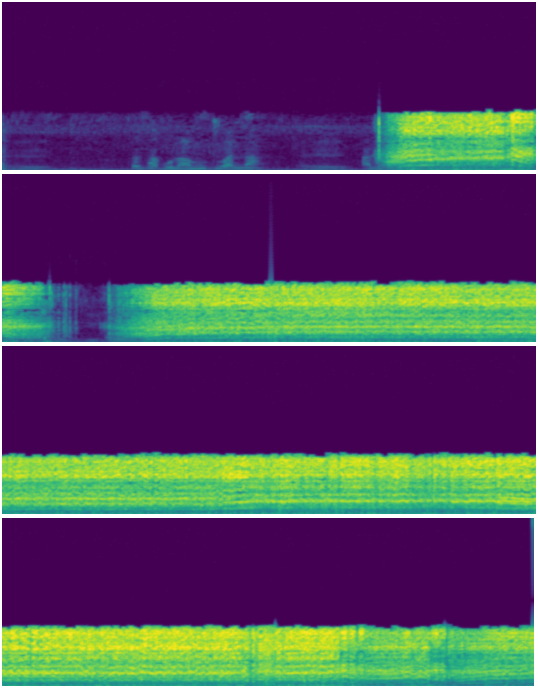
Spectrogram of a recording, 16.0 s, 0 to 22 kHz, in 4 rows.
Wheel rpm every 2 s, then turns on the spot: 0, 60, 70, 150, 160, 220, 200, 160.
none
